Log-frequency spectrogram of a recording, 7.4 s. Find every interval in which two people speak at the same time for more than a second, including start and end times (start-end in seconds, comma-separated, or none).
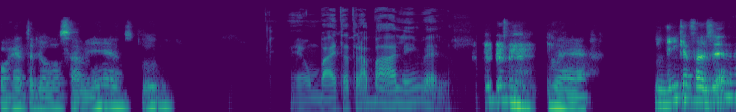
none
